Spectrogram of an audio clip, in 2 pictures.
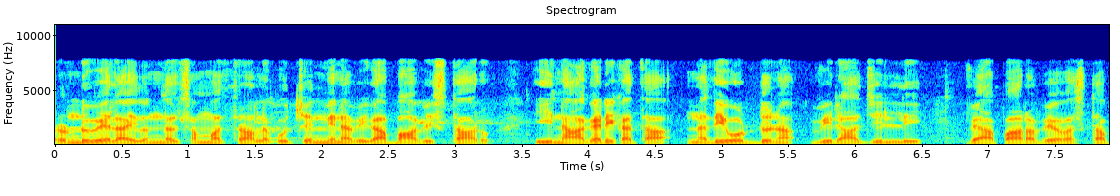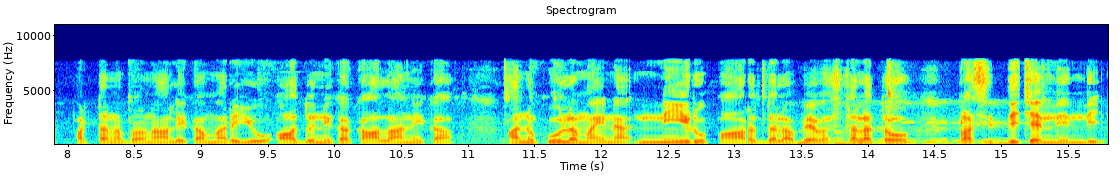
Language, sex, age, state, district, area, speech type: Telugu, male, 18-30, Andhra Pradesh, Palnadu, rural, spontaneous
